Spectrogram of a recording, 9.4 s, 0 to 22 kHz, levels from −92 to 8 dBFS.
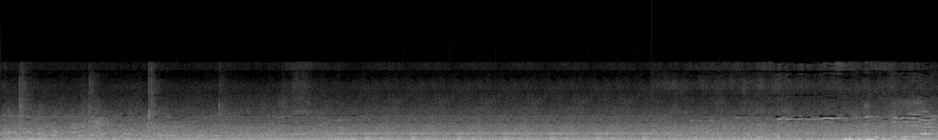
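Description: Throughout the clip, plainly audible HE-AAC compression at a low bitrate, likely around 16 kbps, leaves gritty, metallic treble rebuilt from lower bands. A spectrogram shows nothing above 12.3 kHz.

From 4.03 to 6.51 s, a broken-record loop, likely from a stalled stream, repeats one 0.46 s fragment five times back to back. The waveform shows identical repeating blocks.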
